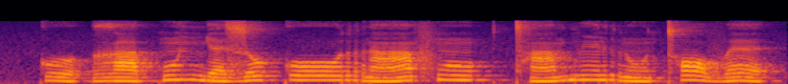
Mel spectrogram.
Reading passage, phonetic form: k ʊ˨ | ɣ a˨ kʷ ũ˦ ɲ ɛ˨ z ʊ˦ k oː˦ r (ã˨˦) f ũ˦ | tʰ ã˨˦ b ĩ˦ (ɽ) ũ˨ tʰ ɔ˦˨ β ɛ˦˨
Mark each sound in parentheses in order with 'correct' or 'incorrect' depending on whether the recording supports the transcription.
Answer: correct, incorrect: r

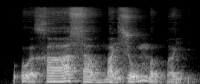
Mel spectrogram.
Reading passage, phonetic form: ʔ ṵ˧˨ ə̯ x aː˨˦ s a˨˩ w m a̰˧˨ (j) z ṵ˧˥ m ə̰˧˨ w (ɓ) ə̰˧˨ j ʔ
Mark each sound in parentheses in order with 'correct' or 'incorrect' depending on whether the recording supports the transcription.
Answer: correct, correct

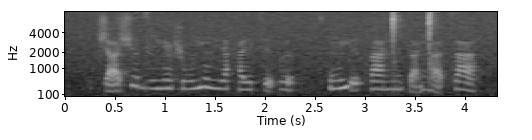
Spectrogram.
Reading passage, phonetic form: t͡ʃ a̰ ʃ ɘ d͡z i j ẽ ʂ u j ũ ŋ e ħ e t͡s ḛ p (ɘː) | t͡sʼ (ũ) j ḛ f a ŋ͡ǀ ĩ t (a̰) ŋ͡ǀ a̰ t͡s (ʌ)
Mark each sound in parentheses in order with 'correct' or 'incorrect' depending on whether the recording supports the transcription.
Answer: incorrect: ɘ, correct, correct, incorrect: a

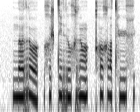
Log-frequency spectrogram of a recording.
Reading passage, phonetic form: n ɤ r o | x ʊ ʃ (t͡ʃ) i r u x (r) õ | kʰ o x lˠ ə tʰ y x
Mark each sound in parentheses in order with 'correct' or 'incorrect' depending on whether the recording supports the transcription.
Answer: incorrect: t, correct

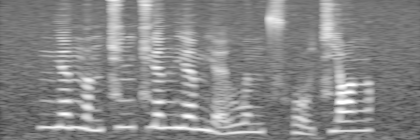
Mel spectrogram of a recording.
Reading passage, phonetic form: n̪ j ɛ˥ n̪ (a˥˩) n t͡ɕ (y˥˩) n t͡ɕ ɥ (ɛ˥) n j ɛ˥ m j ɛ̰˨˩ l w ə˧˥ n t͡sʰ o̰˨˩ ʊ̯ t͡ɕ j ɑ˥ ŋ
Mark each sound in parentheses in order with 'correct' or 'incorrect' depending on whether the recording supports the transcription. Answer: incorrect: a˧˥, incorrect: y˥, correct

